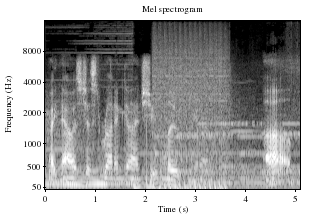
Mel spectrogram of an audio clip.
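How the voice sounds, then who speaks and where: Creaky, cracking-voiced man gaming. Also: mid-range voice, little pitch movement, takes it slowly, loud music behind the voice. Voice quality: cracking, strained voice. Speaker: gameplay streamer. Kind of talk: casual, sweary game commentary.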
